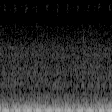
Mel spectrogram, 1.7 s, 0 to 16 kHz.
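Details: Suzuki Grand Vitara with rough running and no stored fault codes; scan shows short-term fuel trim 14–17% and MAP 45 with vacuum okay. Low idle rumble lurches and dips unevenly, misfiring from one cylinder with no compression found by compression test.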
